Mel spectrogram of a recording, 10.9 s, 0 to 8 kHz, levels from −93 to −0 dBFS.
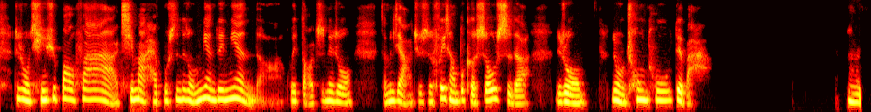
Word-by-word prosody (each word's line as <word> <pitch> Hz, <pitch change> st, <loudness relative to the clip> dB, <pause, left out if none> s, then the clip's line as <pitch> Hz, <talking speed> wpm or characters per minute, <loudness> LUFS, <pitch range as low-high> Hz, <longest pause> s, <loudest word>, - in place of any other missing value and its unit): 这 250 Hz, -, -2 dB
种 220 Hz, -4 st, +5 dB
情 220 Hz, +3 st, +3 dB
绪 255 Hz, -, -2 dB
爆 235 Hz, -2 st, -2 dB
发 230 Hz, +2 st, -5 dB
啊， 220 Hz, -7 st, -3 dB
起 225 Hz, +7 st, 0 dB
码 230 Hz, -4 st, +3 dB
还 190 Hz, +1 st, -6 dB
不 195 Hz, +2 st, -4 dB
是 200 Hz, +3 st, -3 dB
那 230 Hz, -, +2 dB
种 200 Hz, -4 st, +1 dB
面 235 Hz, +1 st, +4 dB
对 230 Hz, +1 st, +2 dB
面 225 Hz, -4 st, +2 dB
的， 215 Hz, -, -14 dB, 0.3 s
会 200 Hz, -, -2 dB
导 170 Hz, -6 st, -9 dB
致 155 Hz, +7 st, -10 dB
那 205 Hz, 0 st, +2 dB
种 185 Hz, -1 st, -2 dB, 0.3 s
怎 175 Hz, -, -8 dB
么 200 Hz, -, +4 dB
讲？ 170 Hz, -5 st, -3 dB
就 185 Hz, -1 st, -8 dB
是 185 Hz, +1 st, -5 dB
非 250 Hz, +7 st, +3 dB
常 210 Hz, -5 st, +2 dB
不 220 Hz, -, -3 dB
可 180 Hz, -4 st, -2 dB
收 215 Hz, +7 st, +3 dB
拾 195 Hz, -6 st, -1 dB
的 150 Hz, -1 st, -4 dB, 0.3 s
那 180 Hz, -, -4 dB
种 170 Hz, -2 st, +2 dB, 0.3 s
那 220 Hz, -2 st, +6 dB
种 180 Hz, -3 st, +1 dB
冲 220 Hz, +3 st, +3 dB
突， 210 Hz, -1 st, -1 dB
对 220 Hz, -1 st, +5 dB
吧？ -, -, -11 dB, 1.9 s
嗯。 185 Hz, -3 st, +2 dB
205 Hz, 240 characters per minute, -20 LUFS, 185-225 Hz, 1.9 s, 那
